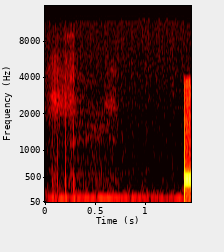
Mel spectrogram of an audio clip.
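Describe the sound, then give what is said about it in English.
Near silence, then the loud, steady electronic ringing tone of an outgoing phone call starts abruptly right at the end, a single sustained pitch cut off after a brief moment. “Hey, Bill, if you're listening, tell your brother to pick up the phone.”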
